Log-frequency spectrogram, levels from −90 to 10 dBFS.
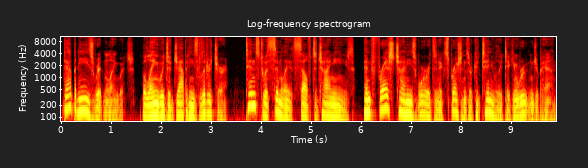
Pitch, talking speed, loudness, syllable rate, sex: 105 Hz, 165 wpm, -18 LUFS, 6.4 syllables/s, male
